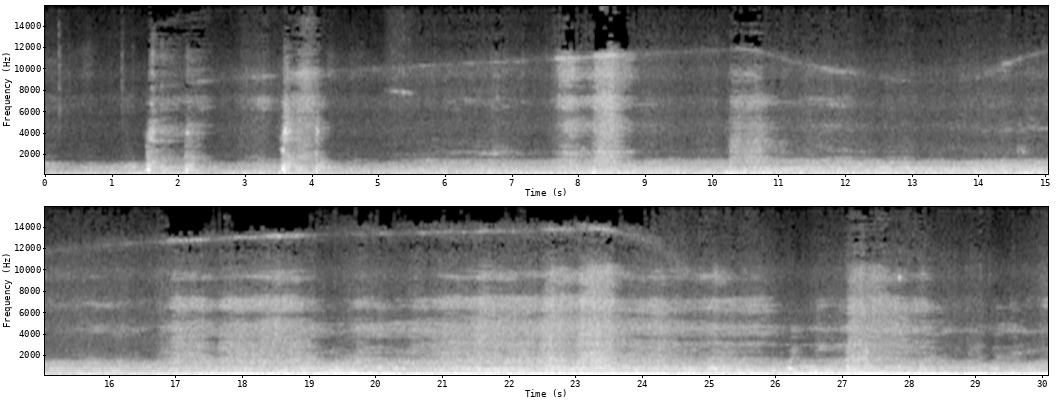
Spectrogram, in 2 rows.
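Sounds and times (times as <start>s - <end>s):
engine and road noise inside car: 0.0s - 30.0s.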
